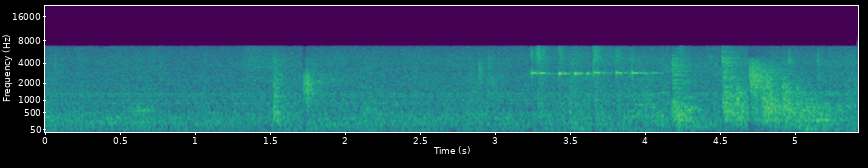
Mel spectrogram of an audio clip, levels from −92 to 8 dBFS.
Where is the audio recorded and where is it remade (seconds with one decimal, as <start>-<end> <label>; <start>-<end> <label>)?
0.0-1.5 recorded; 1.5-4.7 remade; 4.7-5.4 recorded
